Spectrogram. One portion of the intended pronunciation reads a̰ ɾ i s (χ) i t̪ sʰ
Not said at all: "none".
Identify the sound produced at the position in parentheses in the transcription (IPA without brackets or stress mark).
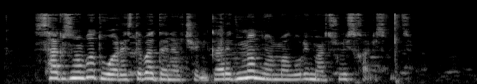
χ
